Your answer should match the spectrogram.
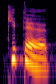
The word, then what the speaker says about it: كتاب: كتاب. كتاب. Notice that the second syllable is stressed. It's pronounced longer and louder, while the first and final syllables are shortened. كتاب.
